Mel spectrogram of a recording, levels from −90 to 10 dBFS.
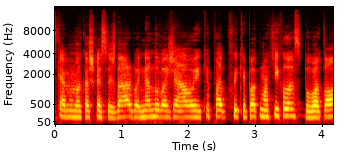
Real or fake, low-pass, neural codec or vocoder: fake; 14.4 kHz; codec, 44.1 kHz, 2.6 kbps, DAC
